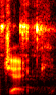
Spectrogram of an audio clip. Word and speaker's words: Cenk: It's an interesting decision to bet this board for Jenk. Jenk. It It's spelled with a C pronounced with a J.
